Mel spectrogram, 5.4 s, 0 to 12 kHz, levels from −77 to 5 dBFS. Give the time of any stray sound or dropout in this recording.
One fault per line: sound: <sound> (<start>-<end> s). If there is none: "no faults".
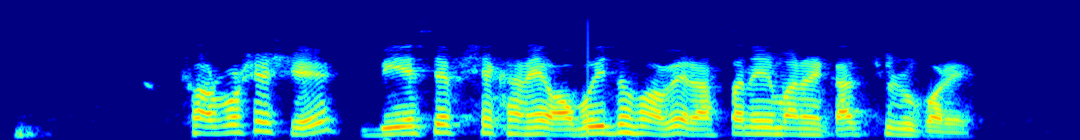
no faults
